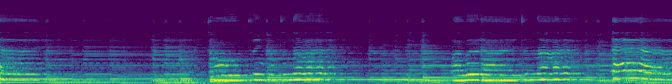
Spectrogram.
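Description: Acoustic guitar strummed steadily, with a woman singing a melody over it in several phrases.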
